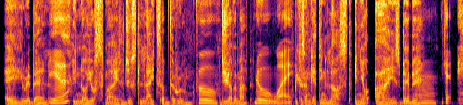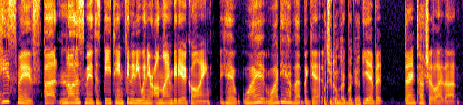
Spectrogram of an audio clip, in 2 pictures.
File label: Commercial English French Accented; BT Infinity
